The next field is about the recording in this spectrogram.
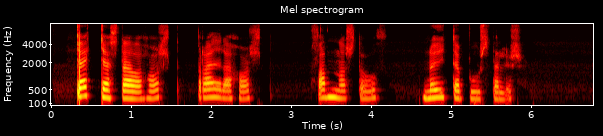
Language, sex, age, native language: Icelandic, female, 18-19, Icelandic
